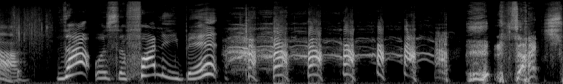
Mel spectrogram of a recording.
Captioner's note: laughs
